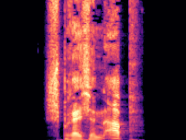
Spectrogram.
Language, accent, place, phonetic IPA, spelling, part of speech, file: German, Germany, Berlin, [ˌʃpʁɛçn̩ ˈap], sprechen ab, verb, De-sprechen ab.ogg
- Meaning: inflection of absprechen: 1. first/third-person plural present 2. first/third-person plural subjunctive I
